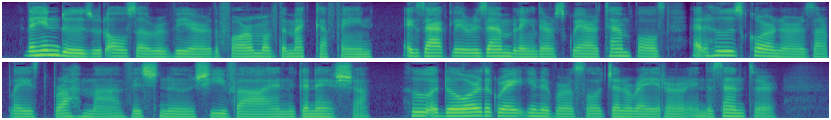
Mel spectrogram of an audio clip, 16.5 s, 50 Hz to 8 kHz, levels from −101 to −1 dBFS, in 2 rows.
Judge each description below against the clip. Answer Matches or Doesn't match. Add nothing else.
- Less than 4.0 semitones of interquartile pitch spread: Matches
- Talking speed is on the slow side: Matches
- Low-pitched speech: Doesn't match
